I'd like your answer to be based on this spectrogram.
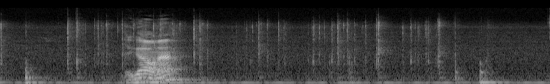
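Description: Computer keyboard typing while editing text in the nano editor, a rapid flurry of close key clicks with scattered single taps before and after, as someone speaks briefly over it.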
